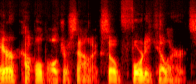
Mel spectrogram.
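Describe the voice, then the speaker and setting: Speaking with a Canadian accent, a man shows vocal fry. The recording is very clean with a silent background and a dry, close sound with no echo. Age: 40s. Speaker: engineer. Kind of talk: casual chat.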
